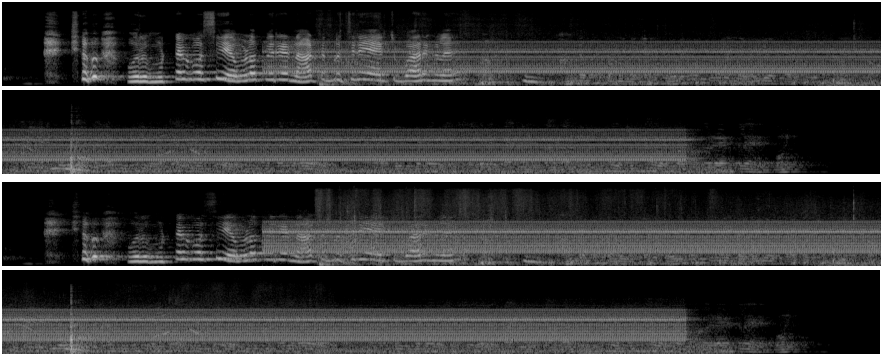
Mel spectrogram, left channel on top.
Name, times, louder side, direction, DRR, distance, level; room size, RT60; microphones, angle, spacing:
voice 1, 0.4-4.6 5.2-5.4 9.3-9.7, left 4 dB, 85° left, 12 dB, 0.6 m, -28 dB
sound 1, 2.6-15.6, right 4 dB, 30° right, 0.8 m, -33 dB
sound 2, 3.1-12.1, right 4 dB, 65° right, 0.9 m, -44 dB
voice 2, 4.7-5.2 5.5-8.5 8.9-16.7, equal, 20° left, -4 dB, 3.3 m, -44 dB
sound 3, 8.1-16.1, right 2 dB, 80° right, 2.0 m, -43 dB
12.5 x 8.6 x 4.1 m, 0.93 s
head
